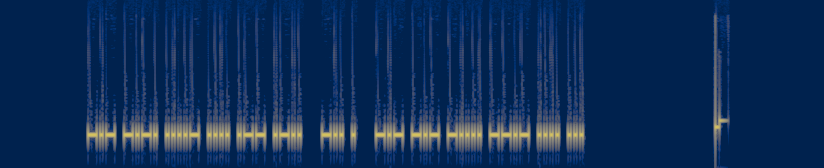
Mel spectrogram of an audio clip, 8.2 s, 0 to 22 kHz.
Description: Morse code, heard as a keyed tone, about 40 wpm, 700 Hz. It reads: KC4HWL DE KK6QHS
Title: USA Callsign DE Callsign 40wpm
